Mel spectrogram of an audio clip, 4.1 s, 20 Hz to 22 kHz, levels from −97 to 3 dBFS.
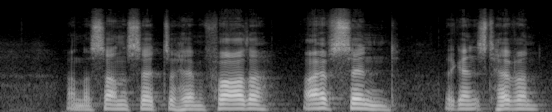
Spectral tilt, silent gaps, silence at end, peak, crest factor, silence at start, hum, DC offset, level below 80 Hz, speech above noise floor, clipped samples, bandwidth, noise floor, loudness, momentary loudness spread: -5 dB/octave; none; 0.1 s; -6 dBFS; 20 dB; 0.5 s; none; under 0.1%; -66 dBFS; 34 dB; under 0.1%; 15.5 kHz; -59 dBFS; -26 LUFS; 12 LU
